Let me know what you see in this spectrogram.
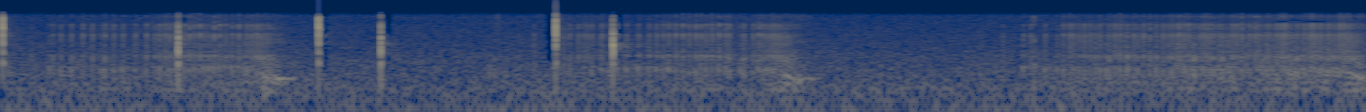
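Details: Infant snoring lightly: soft, hissy noisy breaths that come and go, with a few sharp clicks between them.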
